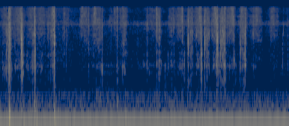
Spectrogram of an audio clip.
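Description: Fingers tap and scratch the chest of a hand-sized, hard red and black plastic robot or monster action figure with tubes, and move its limbs. This makes sharp, bright clicks, a few louder taps early on and then a run of lighter scratchy ticks. A steady low hum sits underneath throughout.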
